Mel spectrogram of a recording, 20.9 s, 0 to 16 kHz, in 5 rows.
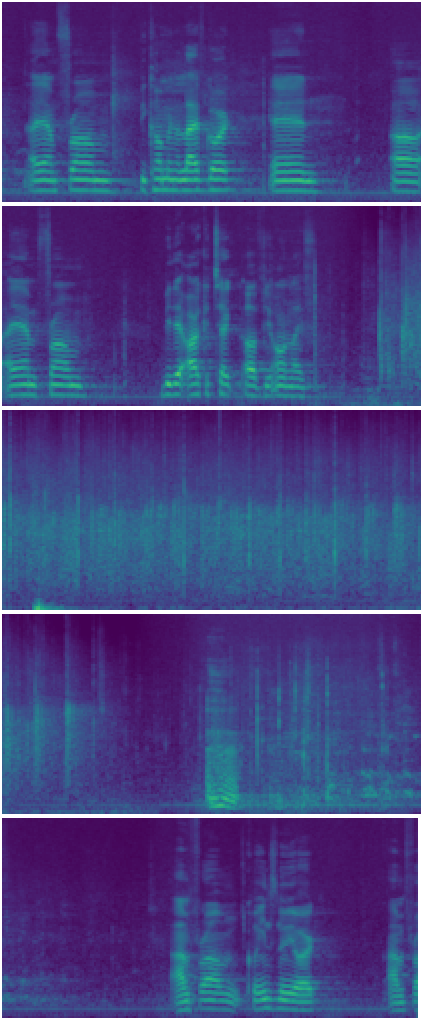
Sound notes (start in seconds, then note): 0.0 speaks a foreign language; 7.7 applause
